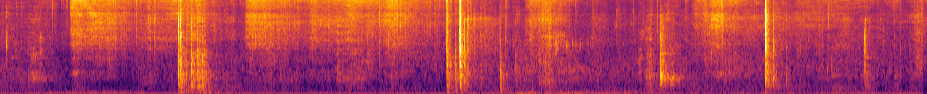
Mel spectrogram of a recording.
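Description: Beef liver sizzling over heat, a steady hiss, with four sharp clinks or knocks of utensils spread through it.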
